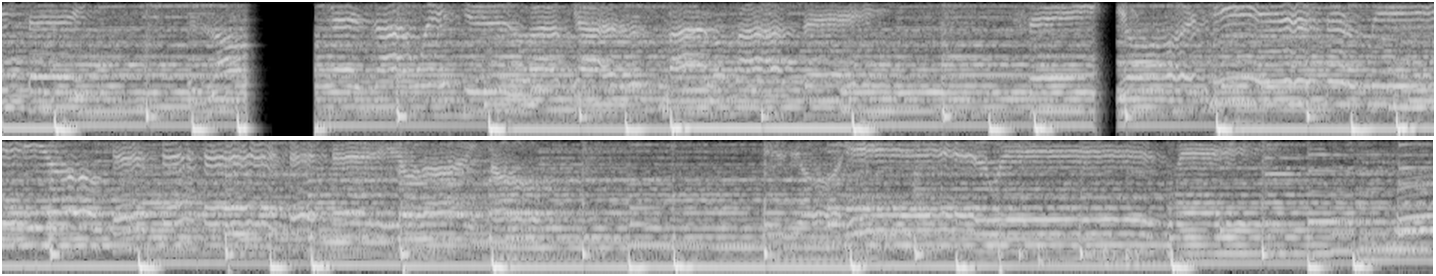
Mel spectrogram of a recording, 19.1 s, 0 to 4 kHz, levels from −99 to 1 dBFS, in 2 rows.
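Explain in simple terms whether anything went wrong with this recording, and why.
Several things went wrong, all typical of audio sent over a phone-style internet call, where nothing above 4 kHz gets through.

From 1.62 to 2.11 s there is a call audio freeze. The last sound carries on briefly as a fading buzz, then about a third of a second of silence follows. The likely cause is packets held up in transit, so the receiver's buffer ran dry. When they arrived, the audio resumed where it paused. Nothing is lost, but a half-second gap was inserted.

From 7.27 to 7.45 s there is a long network dropout. The sound smears into a short fading tail and then goes silent for about 50 ms. When it returns, roughly 150 ms of the original is simply gone. The likely cause is that a run of packets never arrived at all, so unlike the freeze, this part cannot be recovered.

Two stretches show a jitter buffer speed-up, where the receiver trims tiny slices to reduce built-up delay. 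From 10.20 to 11.58 s the audio runs about 5% fast, losing a small amount of time, under a tenth of a second. From 15.12 to 16.59 s it runs about 21% fast, dropping about a third of a second. The pitch stays the same, but this second stretch sounds noticeably hurried.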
